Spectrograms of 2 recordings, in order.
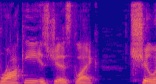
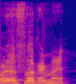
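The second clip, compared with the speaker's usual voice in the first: pretend drunk voice with mock slurred words; 6 semitones higher, 5 dB louder than usual. Joking about an uncle who got super hammered: pretend drunk voice. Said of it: "Uncle Cal got super hammered and is just like".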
